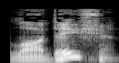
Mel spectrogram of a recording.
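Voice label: "laudation", British English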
